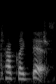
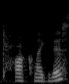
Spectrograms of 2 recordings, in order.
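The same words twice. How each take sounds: First: The voice is high and thin, not chest-resonant. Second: The voice is deep and resonant from the chest.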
